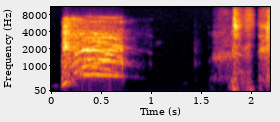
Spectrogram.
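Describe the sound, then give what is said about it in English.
A single sneeze bursts out sharply, then a short pause and someone talking. “Hey, bless you.”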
